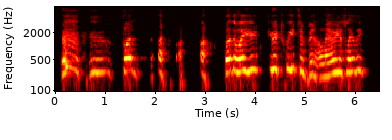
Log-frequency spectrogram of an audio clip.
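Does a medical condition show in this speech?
Yes: cerebral palsy; voice tone sometimes odd.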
